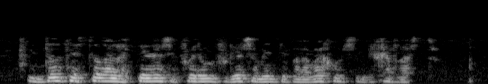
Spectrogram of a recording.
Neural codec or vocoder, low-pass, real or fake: none; 3.6 kHz; real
